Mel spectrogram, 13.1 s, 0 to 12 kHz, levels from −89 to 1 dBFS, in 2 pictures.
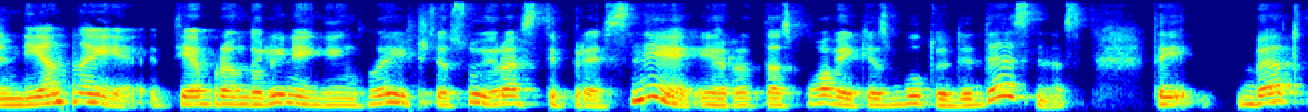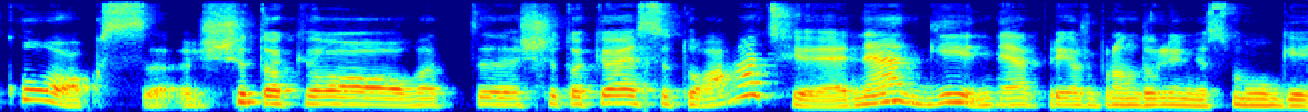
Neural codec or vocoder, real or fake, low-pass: none; real; 10.8 kHz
